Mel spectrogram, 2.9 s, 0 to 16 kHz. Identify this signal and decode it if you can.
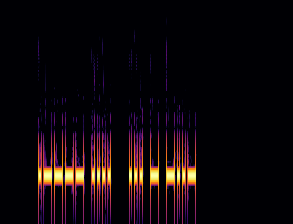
Morse code, heard as a keyed tone, about 46 wpm, 700 Hz. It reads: 1H STX
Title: Winter Field Day Exchanges 45wpm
